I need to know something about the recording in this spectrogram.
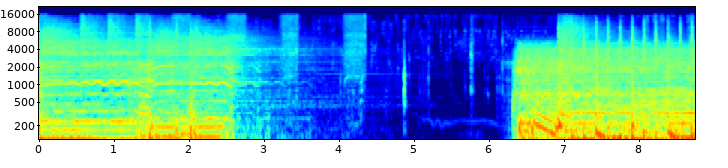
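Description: Background guitar music that fades out about two and a half seconds in, leaving near silence with a few faint clicks, then starts again about six seconds in.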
